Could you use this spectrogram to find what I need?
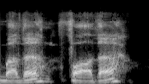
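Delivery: put-on Australian accent. Joking about greeting parents at birth: put-on Australian accent. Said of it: "Were you also from Australia?".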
